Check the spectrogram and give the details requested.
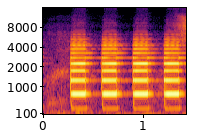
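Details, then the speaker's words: Pulse oximeter alarm on an adult woman with 22q11.2 deletion syndrome as oxygen saturation falls from 88 to 86%: four evenly spaced high electronic tones, about three a second; low SpO2 alarm. "about that annoying beat 86 you can see it on screen anyway very annoying little thing I'm just going to reduce the volume down a little bit cuz you don't need to scare everybody out there"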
